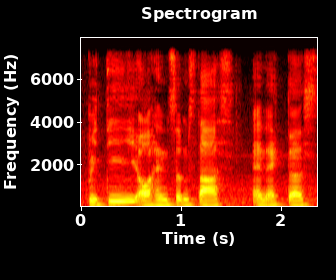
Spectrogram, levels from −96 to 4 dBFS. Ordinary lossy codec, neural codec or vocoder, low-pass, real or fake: none; none; 7.2 kHz; real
